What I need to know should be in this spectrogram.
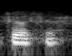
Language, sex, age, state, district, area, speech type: Kashmiri, male, 30-45, Jammu and Kashmir, Budgam, rural, conversation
